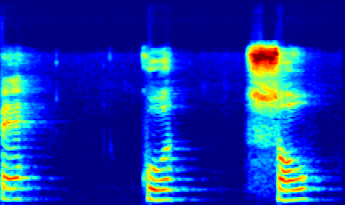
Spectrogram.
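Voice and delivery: pé, cor, sol as isolated single beats; one voice impulse each. Shown as a demonstration. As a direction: say pé, cor, sol one at a time, long pauses between. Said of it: "um impulso de voz".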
